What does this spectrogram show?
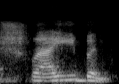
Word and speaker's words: schreiben: with these sounds so the sounds e i has i sound i like in english so we have schreiben so normally we read it shriven but that is shriven and on the other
